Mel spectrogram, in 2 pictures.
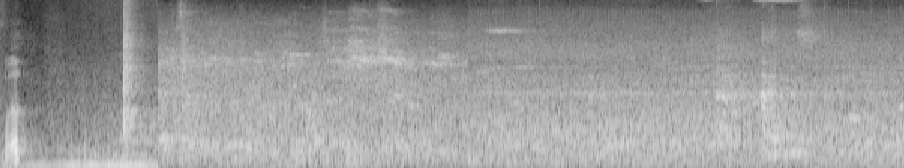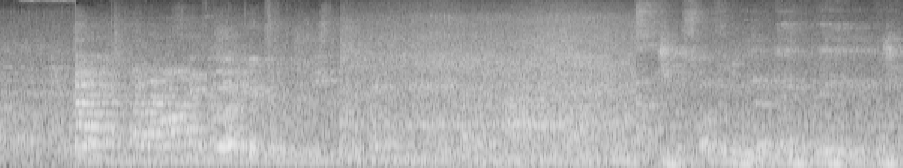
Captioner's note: indistinct chatter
